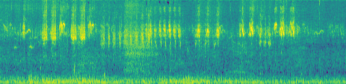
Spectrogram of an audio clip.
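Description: Small birds chirping, with quick runs of rapid repeated high notes, over a steady low rumble.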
